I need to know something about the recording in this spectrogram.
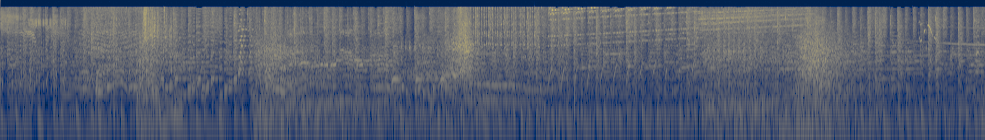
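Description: Cartoon soundtrack: music with slapstick sound effects, and several loud crash-like hits spread through it.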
